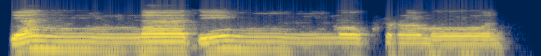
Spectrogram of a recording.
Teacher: tanwin dengan mim guna dengung masuk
